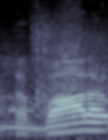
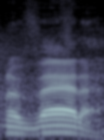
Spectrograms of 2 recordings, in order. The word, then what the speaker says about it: Nevada: But it's either Nevada or Nevada, depending on where you're from.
